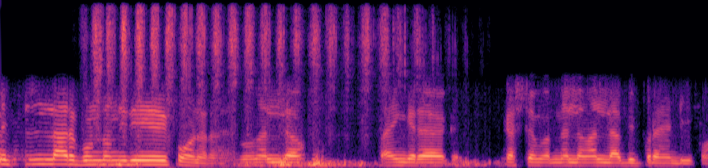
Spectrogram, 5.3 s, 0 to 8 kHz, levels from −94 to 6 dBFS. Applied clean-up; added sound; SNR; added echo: none; Rattle / Rattle (instrument); 15 dB; none.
